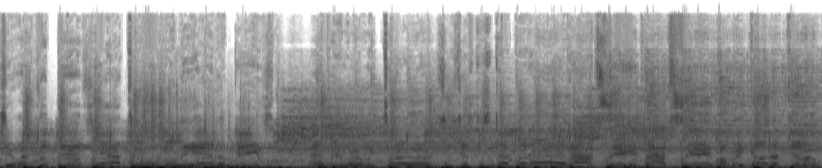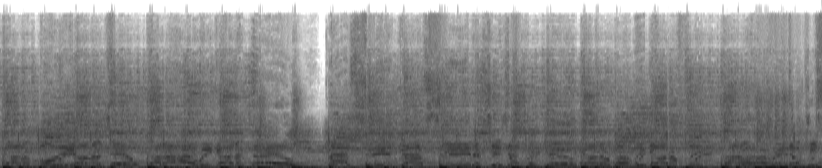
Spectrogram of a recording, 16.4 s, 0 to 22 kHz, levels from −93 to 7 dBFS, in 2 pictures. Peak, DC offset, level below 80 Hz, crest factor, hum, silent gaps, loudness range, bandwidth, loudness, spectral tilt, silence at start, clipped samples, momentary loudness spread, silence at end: 0 dBFS; under 0.1%; -18 dBFS; 10 dB; none; none; 1 LU; over 20 kHz; -10 LUFS; -4.5 dB/octave; 0 s; under 0.1%; 2 LU; 0 s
